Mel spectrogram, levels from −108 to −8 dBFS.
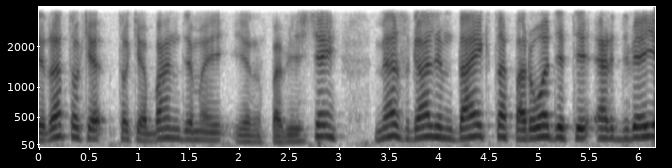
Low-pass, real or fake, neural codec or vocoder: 3.6 kHz; real; none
